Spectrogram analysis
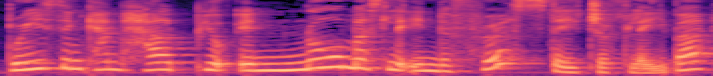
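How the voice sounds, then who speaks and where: A woman's voice: sits high, very animated, moderate pace, dark tone. A woman with an Austrian accent, presenting an educational video as a birth consultant, upbeat and encouraging.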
